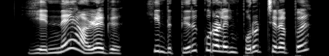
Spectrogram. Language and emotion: Tamil, surprised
